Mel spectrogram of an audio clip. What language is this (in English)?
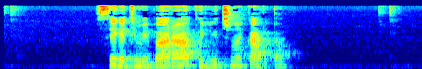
Macedonian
